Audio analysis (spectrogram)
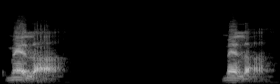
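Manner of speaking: মেলা with an open "ae" vowel, as in "mat"; correct Bengali pronunciation. Shown as a demonstration. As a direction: say মেলা as "mae-la". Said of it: "শুদ্ধ উচ্চারণ মেলা".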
